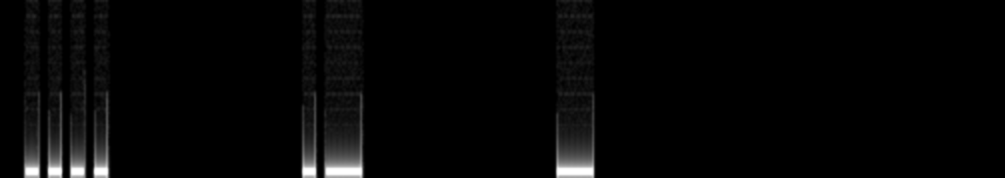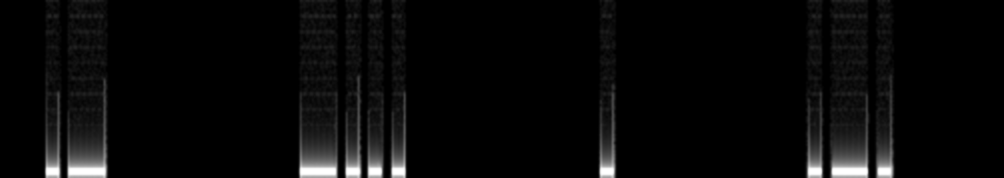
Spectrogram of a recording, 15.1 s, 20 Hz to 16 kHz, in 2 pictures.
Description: Morse code, heard as a keyed tone, about 14 wpm, spaced as for 5 wpm, 680 Hz. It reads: HAT ABER
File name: Morsekurs / Witze / Witz 09. November 2021, 25 F70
